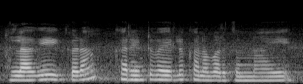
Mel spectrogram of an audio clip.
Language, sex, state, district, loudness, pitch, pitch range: Telugu, female, Telangana, Mahabubabad, -18 LUFS, 210 Hz, 190-220 Hz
